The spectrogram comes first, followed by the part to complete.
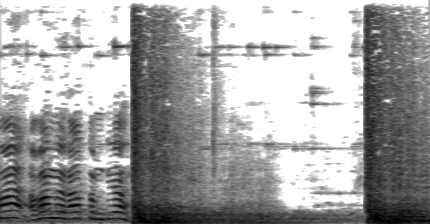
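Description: A voice calls out in loud, rising-and-falling cries, then a gunshot cracks about a second in and rings on for about two seconds; a second shot goes off near the end.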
